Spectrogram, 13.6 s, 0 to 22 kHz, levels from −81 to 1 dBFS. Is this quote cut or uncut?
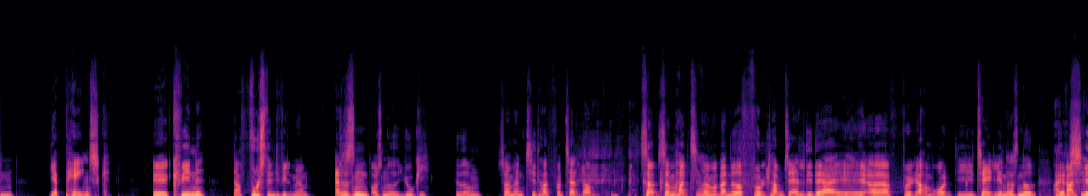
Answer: cut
